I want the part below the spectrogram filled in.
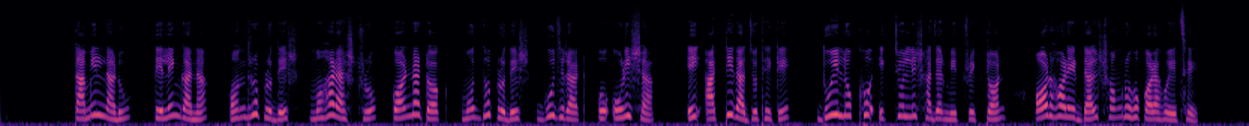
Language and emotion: Bengali, neutral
